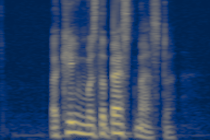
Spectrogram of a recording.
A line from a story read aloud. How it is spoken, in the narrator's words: Ediard said hotly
